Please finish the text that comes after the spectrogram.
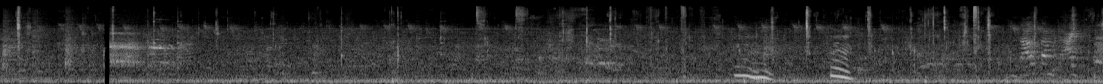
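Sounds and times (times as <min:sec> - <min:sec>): chewing lobster meat: 0:00.1 - 0:11.0.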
